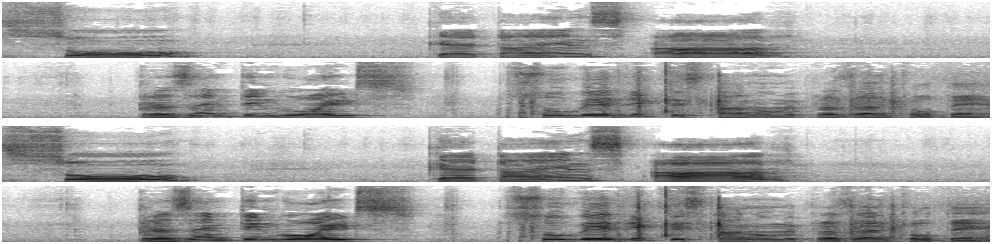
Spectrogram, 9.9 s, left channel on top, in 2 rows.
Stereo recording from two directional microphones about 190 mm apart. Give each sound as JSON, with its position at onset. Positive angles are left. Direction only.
{"t": 0.0, "sound": "speech", "side_deg": -45}
{"t": 2.0, "sound": "speech", "side_deg": -45}
{"t": 5.6, "sound": "speech", "side_deg": -45}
